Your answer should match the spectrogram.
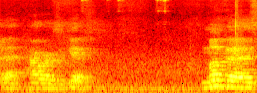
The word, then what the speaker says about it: Magha: Correct way to say it is Magha. Most of these nakshatras are names, and they're in female form because the nakshatras are feminine. So put a long sound at the end of every name, and then you're closer to saying it right.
